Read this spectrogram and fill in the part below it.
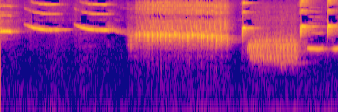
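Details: Canary kept in a cage, singing as a tutor and lure for other captive canaries: three gliding falling whistles, a rapid buzzy trill, a lower harsher rattle, then short high chips.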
